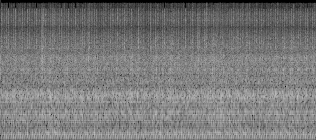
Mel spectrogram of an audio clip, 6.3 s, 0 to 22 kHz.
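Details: Bolens 21-inch push mower 11A-B0BL765 on a cool 57°F day, after cleanup with the cover refitted and spark plug reconnected: steady drone with a firm, even chug and no misses or surging. Running smoothly.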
